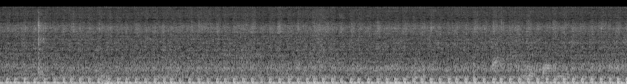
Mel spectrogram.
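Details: Honda Wave 110 single-cylinder engine, previously noisy, after overhaul with new crankshaft rod bearings and a rebored block (head untouched): idles with an even, steady putter and no knocking or clatter. Clean and healthy.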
